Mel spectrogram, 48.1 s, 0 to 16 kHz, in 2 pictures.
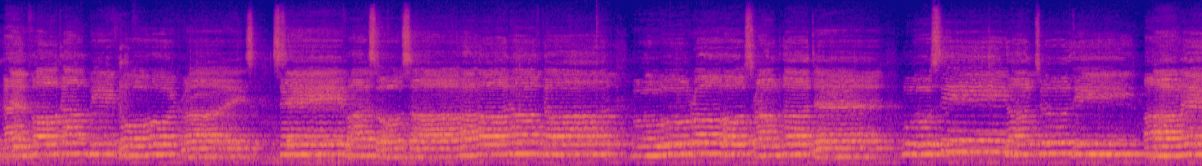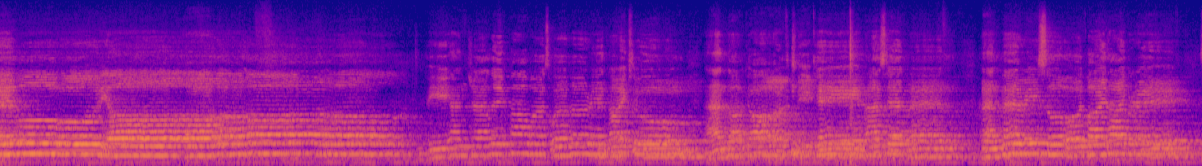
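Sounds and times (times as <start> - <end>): voices chanting: 0.0 - 48.0.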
